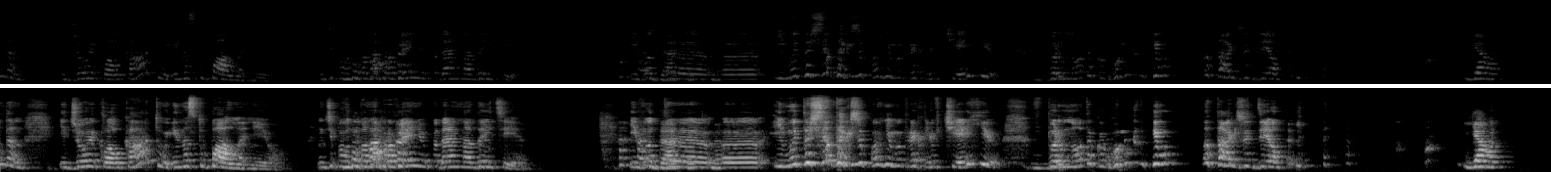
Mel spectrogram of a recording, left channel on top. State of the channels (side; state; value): left; quieter; 28.9 dB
